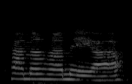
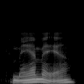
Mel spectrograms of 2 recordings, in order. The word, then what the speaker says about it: Kamehameha: Um, the guy portraying Kamameha. Kamehameha. Oh, duh. Okay. I know how to pronounce it, but reading it was weird.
